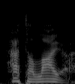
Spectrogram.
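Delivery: "Hathaliah" said the Hebrew way, with an h sound at the start; Hebrew pronunciation. Shown as a demonstration. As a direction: say "Hathaliah" as Hebrew speakers do, opening on a soft h. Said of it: "Now, the Hebrew pronunciation".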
